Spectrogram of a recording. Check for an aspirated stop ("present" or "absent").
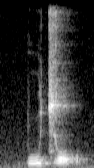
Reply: absent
